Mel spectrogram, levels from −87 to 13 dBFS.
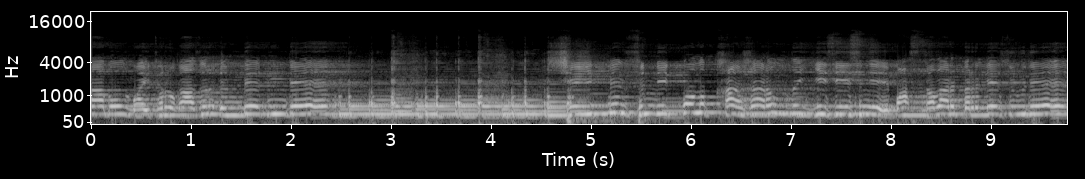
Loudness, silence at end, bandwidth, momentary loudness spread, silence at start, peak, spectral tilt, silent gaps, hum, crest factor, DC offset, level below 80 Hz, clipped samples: -16 LUFS; 0 s; 6.2 kHz; 3 LU; 0 s; -2 dBFS; -7.5 dB/octave; none; none; 14 dB; under 0.1%; -48 dBFS; under 0.1%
